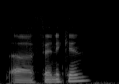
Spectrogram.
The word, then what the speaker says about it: Fennekin: Other than Pokemon Go, I would probably if I based on Pokemon Go, I'd probably go with Fennekin. Is that how you pronounce it? – Yeah, yeah.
